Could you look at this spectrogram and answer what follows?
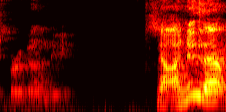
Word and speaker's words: Burgundy: And it's not Burgundy, it's Burgundy.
